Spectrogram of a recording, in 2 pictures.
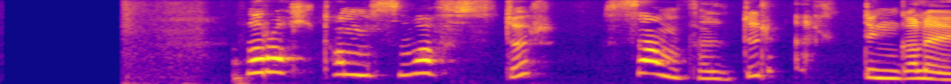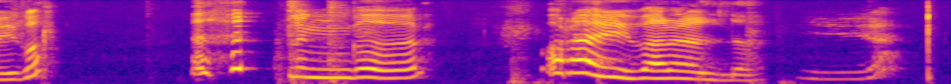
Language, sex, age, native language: Icelandic, female, 18-19, Norwegian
